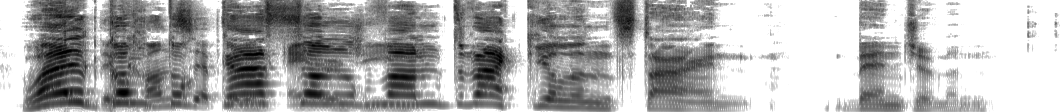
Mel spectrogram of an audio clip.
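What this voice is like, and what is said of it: Dracula-style vampire voice impression. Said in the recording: “That was pretty solid. That was a pretty solid Christopher Lee 1967.”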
